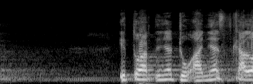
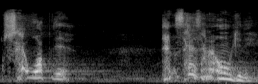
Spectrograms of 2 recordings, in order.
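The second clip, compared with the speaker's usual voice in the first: usual speaking voice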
